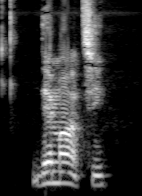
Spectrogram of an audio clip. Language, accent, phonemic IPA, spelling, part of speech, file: French, Canada, /de.mɑ̃.ti/, démentis, verb, LL-Q150 (fra)-démentis.wav
- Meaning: 1. first/second-person singular past historic of démentir 2. masculine plural of démenti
